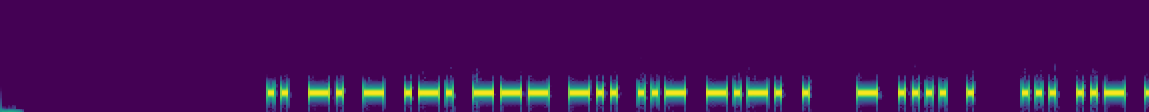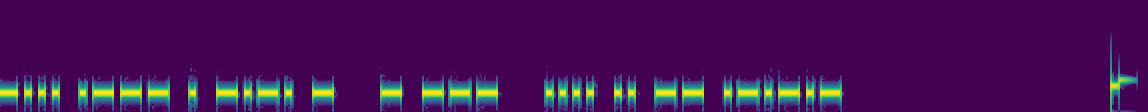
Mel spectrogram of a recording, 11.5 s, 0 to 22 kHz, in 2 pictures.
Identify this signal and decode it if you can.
Morse code, heard as a keyed tone, about 36 wpm, 700 Hz. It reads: INTRODUCE THE SUBJECT TO HIM.
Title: Sentences from Top 1600 Words 35wpm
